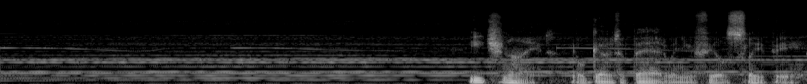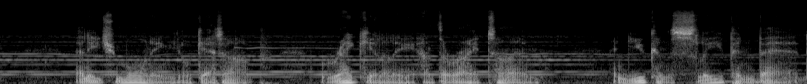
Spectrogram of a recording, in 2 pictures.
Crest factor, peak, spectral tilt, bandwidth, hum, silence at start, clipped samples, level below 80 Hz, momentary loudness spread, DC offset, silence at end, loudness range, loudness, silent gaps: 20 dB; -8 dBFS; -5.5 dB/octave; 13 kHz; none; 0 s; under 0.1%; -36 dBFS; 16 LU; under 0.1%; 0 s; 12 LU; -28 LUFS; none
